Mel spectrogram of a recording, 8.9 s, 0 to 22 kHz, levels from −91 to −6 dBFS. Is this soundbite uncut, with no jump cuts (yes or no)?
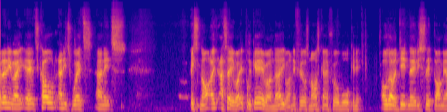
no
